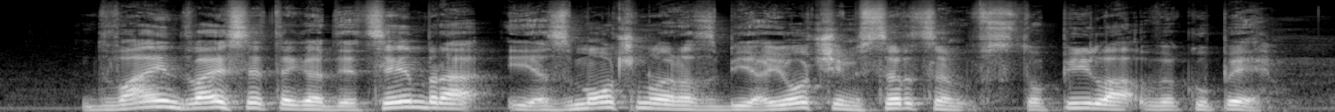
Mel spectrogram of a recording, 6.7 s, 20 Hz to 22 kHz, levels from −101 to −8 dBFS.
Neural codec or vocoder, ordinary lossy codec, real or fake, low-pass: none; none; real; none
